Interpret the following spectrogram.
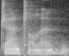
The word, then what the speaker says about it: gentleman: But when we change to gentleman, we end up with a reduced vowel in that final syllable. In the dictionary, you might see it like this, or like this, or even like this, no vowel, gentleman, gentleman.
